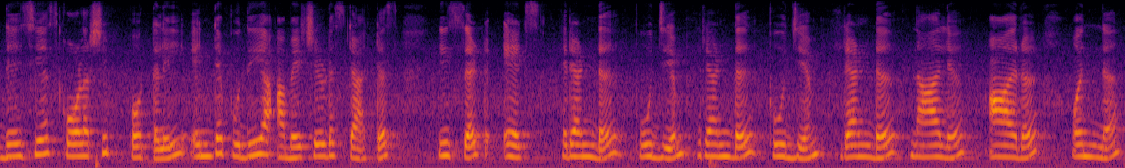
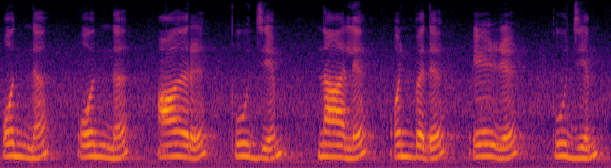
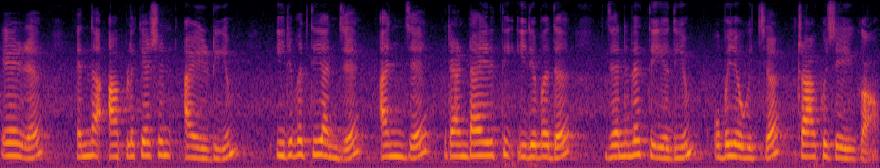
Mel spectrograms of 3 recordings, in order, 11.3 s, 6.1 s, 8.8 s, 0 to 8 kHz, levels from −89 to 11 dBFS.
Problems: constant background noise, low volume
